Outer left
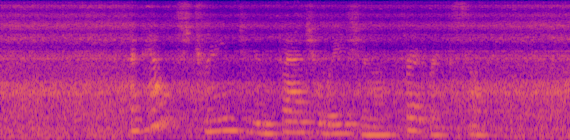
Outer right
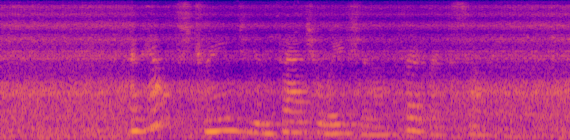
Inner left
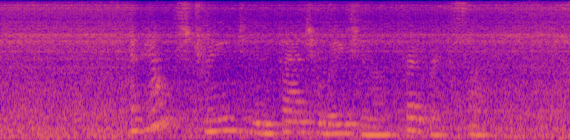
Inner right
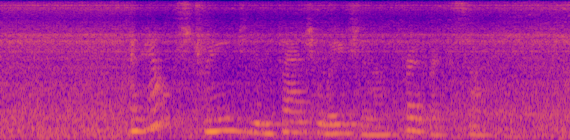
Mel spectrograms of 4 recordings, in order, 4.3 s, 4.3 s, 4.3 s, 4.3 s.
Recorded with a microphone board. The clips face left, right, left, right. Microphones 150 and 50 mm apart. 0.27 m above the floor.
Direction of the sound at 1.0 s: 15° right (ahead or behind).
